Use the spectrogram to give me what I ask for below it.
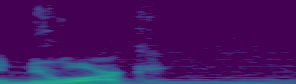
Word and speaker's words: Newark: it's actually spelled new it's spelled like new arc Super Saiyans funny new arc okay maybe maybe I should pronounce It That Way Newark Newark New Jersey like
